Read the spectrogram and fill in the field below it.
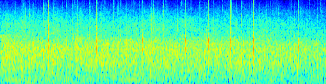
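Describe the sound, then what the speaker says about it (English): A graduation ceremony audience breaks into sustained applause, a dense, even wash of many hands clapping with occasional sharper nearby claps rising out of it. "Can we give them a round of applause?"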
